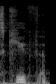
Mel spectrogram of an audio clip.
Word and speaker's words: Keith: That's Keith Perron, as they say in French, Perron, oui, oui, oui, oui.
